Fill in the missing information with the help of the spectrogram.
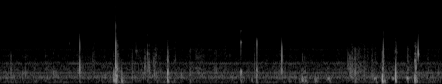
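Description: Scattered gurgles and squelching rumbles over quiet background, active bowel sounds in a person with irritable bowel syndrome.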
